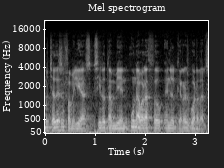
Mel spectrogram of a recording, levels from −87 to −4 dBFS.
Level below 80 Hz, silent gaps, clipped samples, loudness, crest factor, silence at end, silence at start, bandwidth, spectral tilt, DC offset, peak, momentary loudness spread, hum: -46 dBFS; none; under 0.1%; -27 LUFS; 18 dB; 0 s; 0 s; 15.5 kHz; -5.5 dB/octave; under 0.1%; -8 dBFS; 5 LU; none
